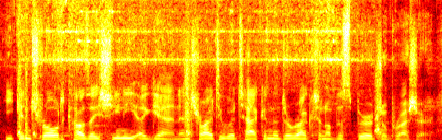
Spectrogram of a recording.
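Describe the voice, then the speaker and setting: A man's voice: mid-range voice, fast talker, noisy background. A man reading dramatic scripted story narration.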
